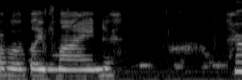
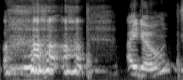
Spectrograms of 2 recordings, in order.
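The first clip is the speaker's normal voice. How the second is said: laughing out the words, higher and louder; laughing denial; 7 semitones higher, 10 dB louder than usual. Real, not acted. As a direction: laugh it off as you deny it. Denying stereotype while laughing.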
